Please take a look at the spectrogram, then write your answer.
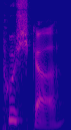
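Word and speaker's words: Puszcza: how to say pushka so it's literally just pushka puska visa pushka it's so much easier to pronounce than what i was saying pushka biovizda has become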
